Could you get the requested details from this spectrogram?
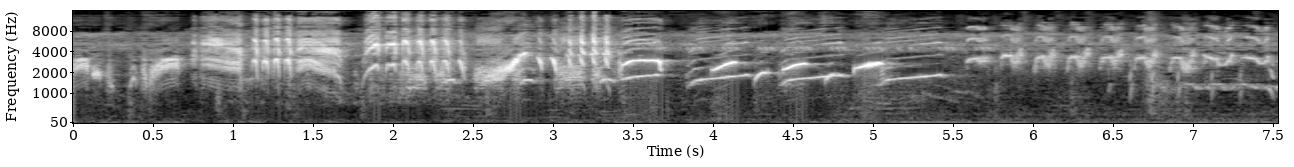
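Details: Hwamei of the Bộ Tam Hoàng type in lively, varied song: harsh buzzy rattles and trills open the phrase, giving way to clear descending whistles in quick succession and a rapid high twittering finish.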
